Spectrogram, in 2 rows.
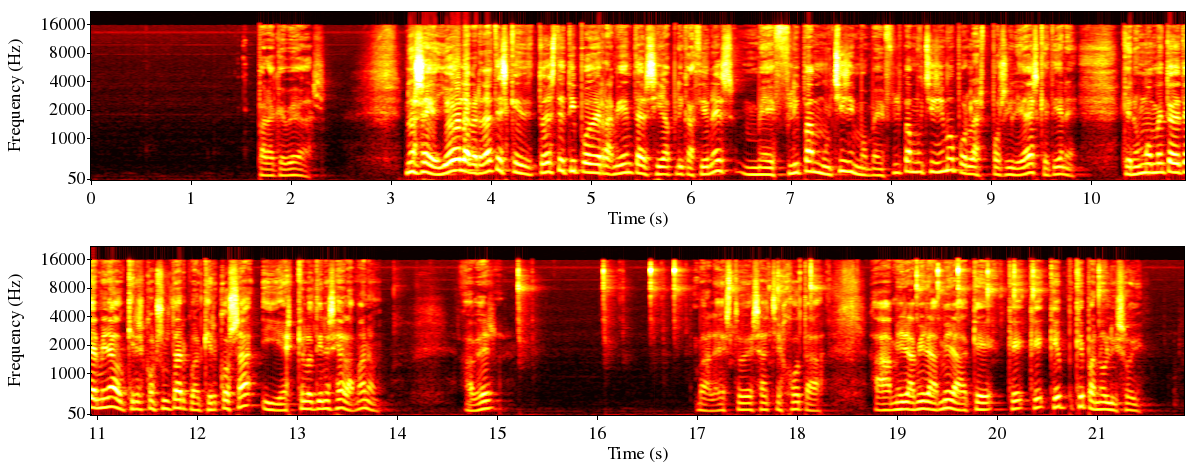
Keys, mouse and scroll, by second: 0.6-2.4 drag, 6.0-10.3 scroll down 1, 15.2-18.1 typing, 19.2-21.2 typing.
